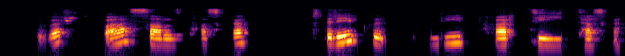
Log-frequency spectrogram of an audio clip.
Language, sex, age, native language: Icelandic, female, 40-49, Icelandic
